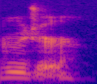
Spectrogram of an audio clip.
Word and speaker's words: Gujjar: um it's actually bupinder gujjar gujar okay because i thought it was gujarat as well but um then i realized that it kind of rhymes with his first name okay our new elbow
